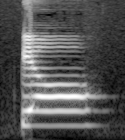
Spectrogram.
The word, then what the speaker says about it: 뼈: 힘을 많이 주고 발음했어요. 뼈.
